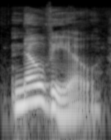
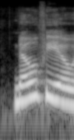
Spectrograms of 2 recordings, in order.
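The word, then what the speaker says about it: Knovio: can try something like novio that's spelled k-n-o-v-i-o novio is a platform where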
